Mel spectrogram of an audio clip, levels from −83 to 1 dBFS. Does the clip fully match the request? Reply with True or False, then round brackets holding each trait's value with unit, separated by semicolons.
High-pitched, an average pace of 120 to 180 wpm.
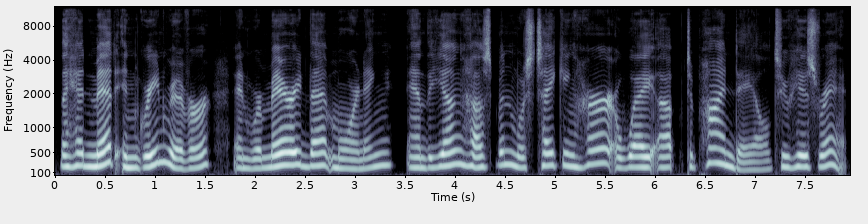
False (220 Hz; 190 wpm)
